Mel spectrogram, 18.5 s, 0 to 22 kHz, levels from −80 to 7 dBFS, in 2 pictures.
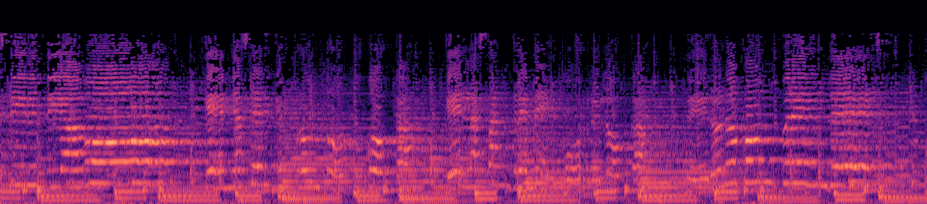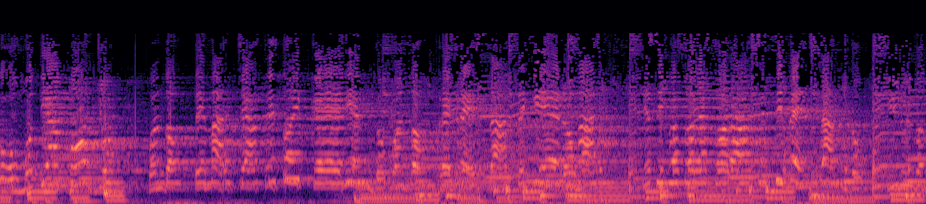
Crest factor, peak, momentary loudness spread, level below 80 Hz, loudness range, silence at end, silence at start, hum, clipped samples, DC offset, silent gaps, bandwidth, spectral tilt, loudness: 16 dB; -4 dBFS; 8 LU; -38 dBFS; 4 LU; 0 s; 0 s; none; under 0.1%; under 0.1%; none; 11.5 kHz; -5 dB/octave; -19 LUFS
